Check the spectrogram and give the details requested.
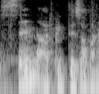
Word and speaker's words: Zens: So you've got Zens, I mean, that's how you pronounce it.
